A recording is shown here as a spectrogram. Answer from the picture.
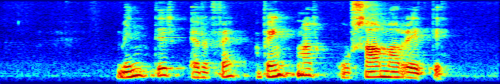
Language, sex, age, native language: Icelandic, female, 60-69, Icelandic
